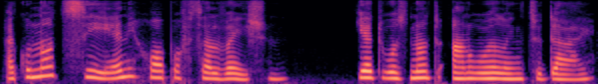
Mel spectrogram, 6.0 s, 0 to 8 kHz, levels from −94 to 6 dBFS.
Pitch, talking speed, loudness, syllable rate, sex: 215 Hz, 140 wpm, -18 LUFS, 3.7 syllables/s, female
